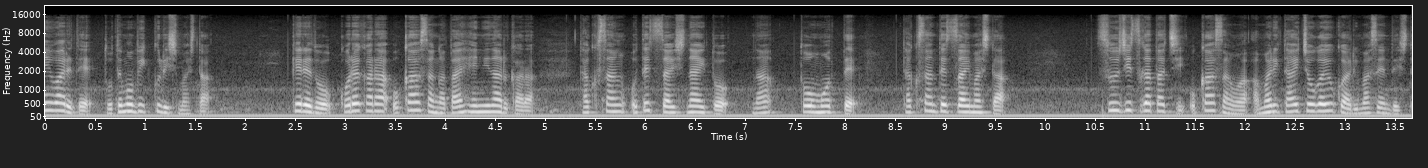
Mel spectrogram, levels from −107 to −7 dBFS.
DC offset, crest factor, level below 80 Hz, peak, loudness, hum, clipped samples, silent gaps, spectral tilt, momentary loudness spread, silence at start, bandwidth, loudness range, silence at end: under 0.1%; 16 dB; -48 dBFS; -8 dBFS; -24 LUFS; none; under 0.1%; none; -5.5 dB/octave; 15 LU; 0 s; 16 kHz; 2 LU; 0 s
